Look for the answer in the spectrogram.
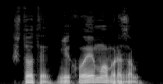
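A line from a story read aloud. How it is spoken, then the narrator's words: Calm reply. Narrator (Russian): спокойно ответила Игнор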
